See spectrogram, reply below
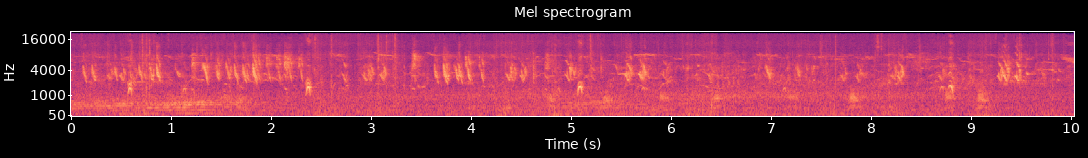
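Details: Common redpolls feeding on sunflower seeds in late January 2022, recorded on a Canon EOS M50 camera; dense overlapping high chirps and short buzzy notes, with a low harmonic hum in the first two seconds.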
